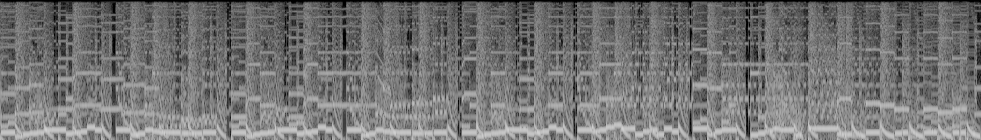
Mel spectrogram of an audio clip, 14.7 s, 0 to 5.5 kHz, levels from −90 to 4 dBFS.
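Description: No dropouts, clipping, glitches or other technical faults can be heard anywhere in the clip.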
